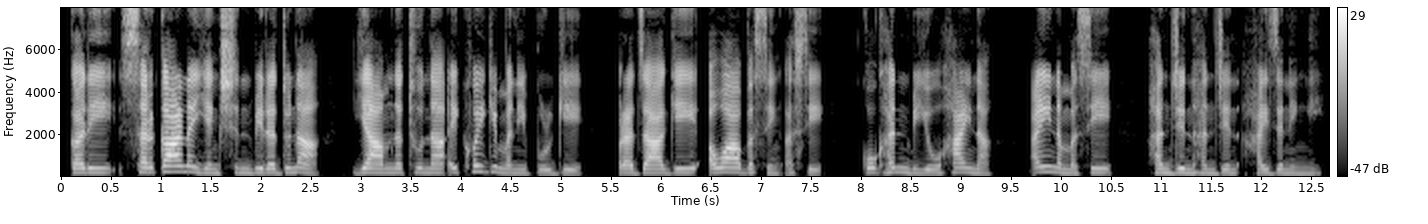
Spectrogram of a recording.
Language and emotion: Manipuri, neutral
